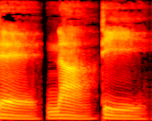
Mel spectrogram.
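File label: "tenati", concatenated syllables; Affixing experiment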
